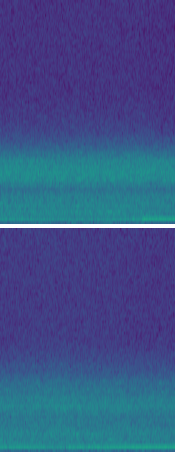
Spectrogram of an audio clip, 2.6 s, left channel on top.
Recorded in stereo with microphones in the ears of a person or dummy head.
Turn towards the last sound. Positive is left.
No sound to turn to.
